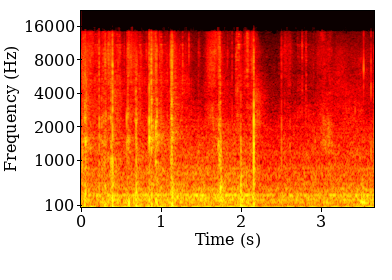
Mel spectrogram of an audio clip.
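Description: Tarot cards riffle and slap in a quick, crisp shuffle close by to draw another card, a brisk flurry of papery clicks with no talk.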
